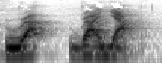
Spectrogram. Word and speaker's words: Raya: It's pronounced Raya.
